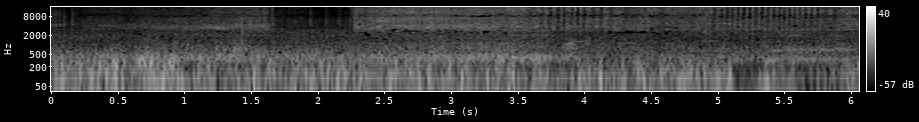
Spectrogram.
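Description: BMX bike coasting along the track, its freewheel hub ratcheting and its tyres rolling, with wind rumbling on the microphone.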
